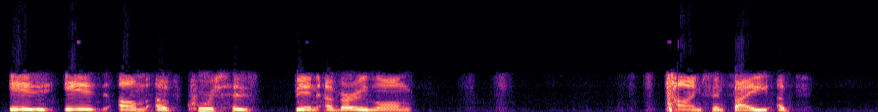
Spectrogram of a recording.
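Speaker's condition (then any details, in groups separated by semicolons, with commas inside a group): Stuttering; stuttering during phone call, speaking is difficult; stutters noticeably, talking difficult, slow to get to the point; repeated words, blocks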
